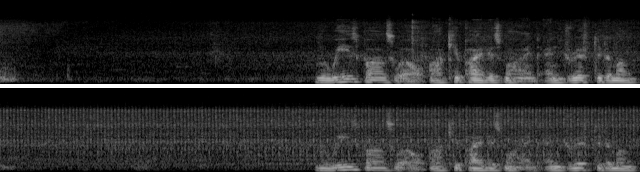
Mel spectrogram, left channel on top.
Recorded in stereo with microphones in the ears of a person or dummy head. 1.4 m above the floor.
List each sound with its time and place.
3.1 s a man speaking: 5° left (ahead or behind), 1.3 m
